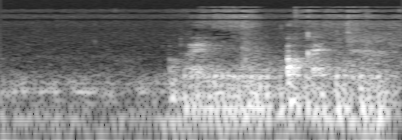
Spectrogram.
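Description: Small poodle puppy growling in play, a low rough rattle that starts about a second in.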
